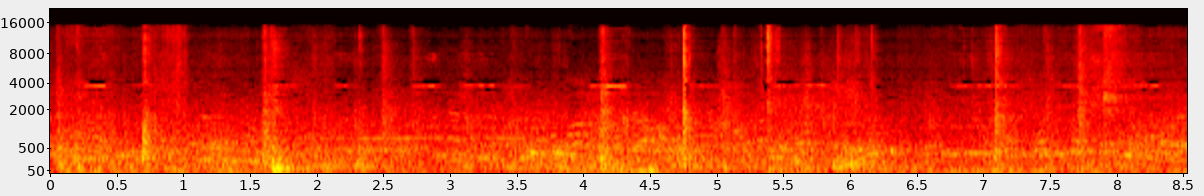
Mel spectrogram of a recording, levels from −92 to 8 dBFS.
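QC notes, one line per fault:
Throughout: HE-AAC compression, likely the cause of the plainly audible damage. Treble above the coded band sounds synthetic, gritty and metallic, as if copied up from lower bands, and nothing reaches past 14.9 kHz, which fits a low bitrate around 20 kbps.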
